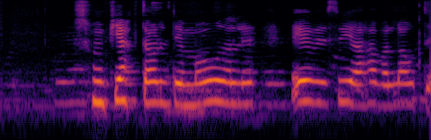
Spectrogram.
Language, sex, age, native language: Icelandic, female, 11, Icelandic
